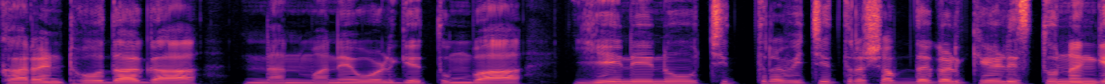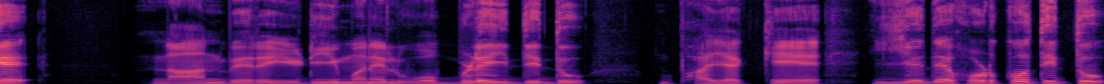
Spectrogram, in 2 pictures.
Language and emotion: Kannada, fearful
